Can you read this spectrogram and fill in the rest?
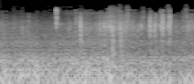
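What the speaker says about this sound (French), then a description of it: "il pleut en plus" Steady rain falling outdoors, a dense continuous patter with soft scattered drop hits, fairly close and even throughout, no voices.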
